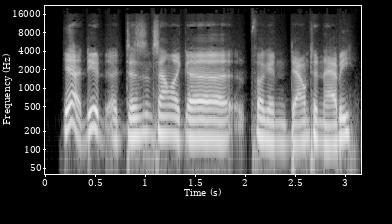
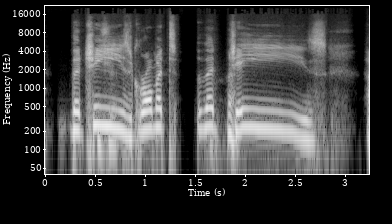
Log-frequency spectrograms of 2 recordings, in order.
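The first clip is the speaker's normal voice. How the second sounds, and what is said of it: Put-on British accent. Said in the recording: “That was your accent there. ... I was hearing British people talk.”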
